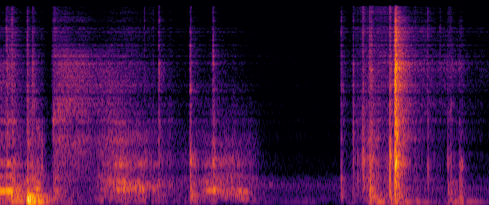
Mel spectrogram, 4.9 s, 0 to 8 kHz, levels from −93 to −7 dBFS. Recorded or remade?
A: remade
